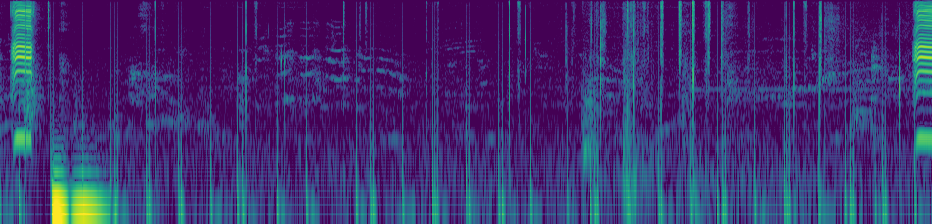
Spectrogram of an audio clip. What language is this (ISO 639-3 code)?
bho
